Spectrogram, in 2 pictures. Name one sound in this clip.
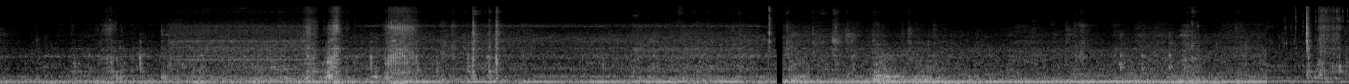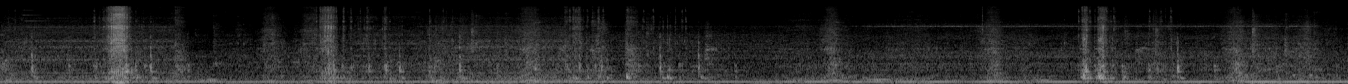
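A sewing machine hums and stitches steadily.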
